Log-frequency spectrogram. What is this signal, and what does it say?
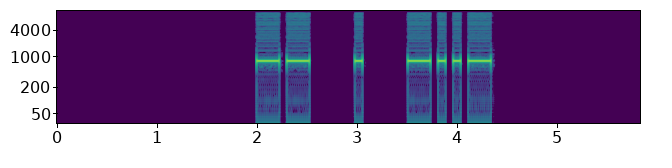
Morse code, heard as a keyed tone, about 16 wpm, 800 Hz. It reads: M E X
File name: Contrasts / Contrasts-mp3s / 3LtrContrasts @10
